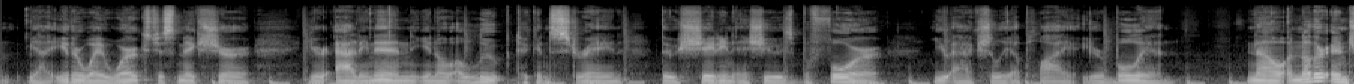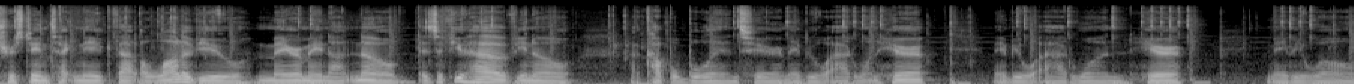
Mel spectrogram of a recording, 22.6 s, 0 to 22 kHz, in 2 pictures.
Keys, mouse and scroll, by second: 3.0 middle drag, 10.6 middle click, 11.3 click, 11.6 Delete, 12.1 middle click, 12.4 shift+middle drag, 12.8 shift+a, 13.8 click, 14.8 alt+v, 15.3 click, 16.4 KP_3, 16.7 d, 16.8 KP_3, 17.4 click, 17.8-18.3 drag, 18.4 click, 18.5 click, 19.7 click, 20.2-20.5 drag, 20.8 click, 21.0 click, 21.1 click, 21.9 click, 22.1 click.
